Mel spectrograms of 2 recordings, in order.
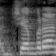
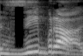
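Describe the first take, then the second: First: "जेब्रा" with a j and short e; quick wrong-example "जेब्रा", j for z; mispronounced zebra. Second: "ज़ीब्रा" with buzzed z and long ee; teacher's emphatic "ज़ीब्रा", z held; correct zebra pronunciation. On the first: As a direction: say "जेब्रा" as JEB-ra. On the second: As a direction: say "ज़ीब्रा" as ZEE-bra, loud and clear. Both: Shown as a demonstration. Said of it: "जेब्रा नहीं होता ये".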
